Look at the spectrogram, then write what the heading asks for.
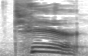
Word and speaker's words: chair: chair ch احنا قلنا بتتنطق إيه؟ ش، ما عدا كلمة عدت علينا، ها ايه هي؟ لسه قايلينها من شوية. school اتنطقت فيها ايه؟ ك ك، انما هنا منطوقة ش، فقلت chair chair chair.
